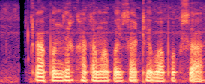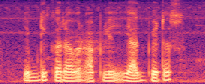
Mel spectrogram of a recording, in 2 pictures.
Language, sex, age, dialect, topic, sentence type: Marathi, male, 31-35, Northern Konkan, banking, statement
